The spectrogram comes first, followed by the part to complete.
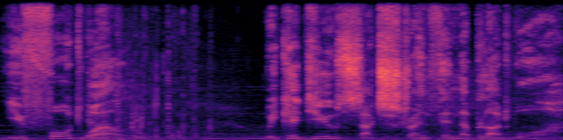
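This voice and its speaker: An actor playing a proud, battle-hungry infernal warrior in a video game, speaking in a bold, predatory way. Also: male voice, on the low side, expressive, takes it slowly, music in the background. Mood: approving, menacing. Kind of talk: video game drama acting.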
